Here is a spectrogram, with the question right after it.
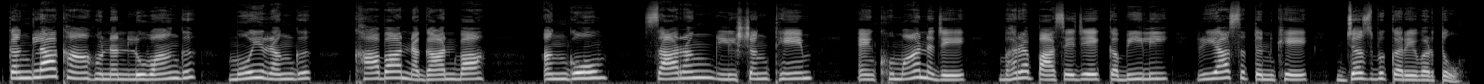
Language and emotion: Sindhi, neutral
